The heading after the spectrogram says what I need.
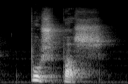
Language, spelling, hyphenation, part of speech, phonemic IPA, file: Dutch, poespas, poes‧pas, noun, /ˈpus.pɑs/, Nl-poespas.ogg
- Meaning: 1. fuss, ado, hubbub 2. mash, stew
